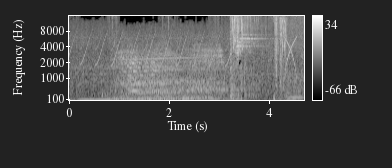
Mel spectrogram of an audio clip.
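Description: An electric charge crackles and hums.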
